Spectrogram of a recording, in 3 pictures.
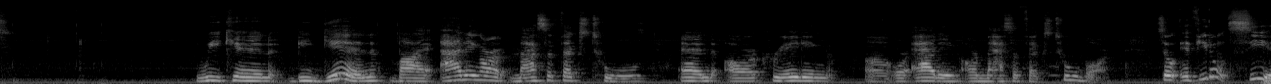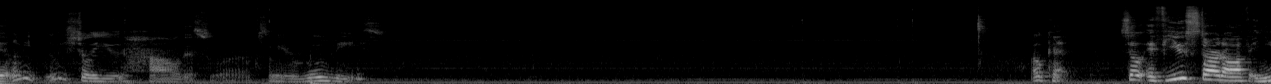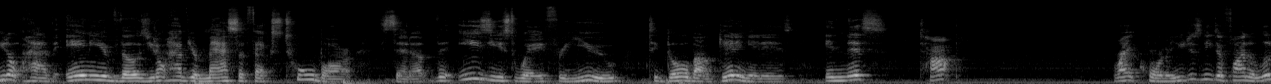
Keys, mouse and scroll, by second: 0.1 alt+middle click, 1.0-3.2 alt+middle drag, 3.8 middle drag, 8.8-10.6 drag, 11.7 click, 12.0 right click, 13.8 click, 15.3 right click, 20.6 click, 21.7 click, 29.4 alt+middle click, 33.8 click.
